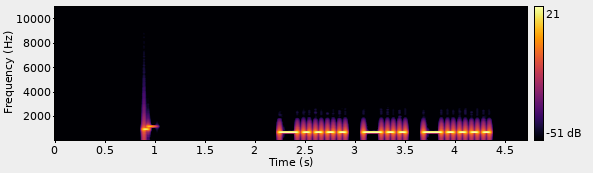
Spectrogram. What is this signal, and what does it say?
Morse code, heard as a keyed tone, about 20 wpm, 700 Hz. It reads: 6D6
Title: Three Challenging Letter-Number Combinations 20wpm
